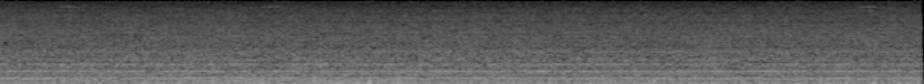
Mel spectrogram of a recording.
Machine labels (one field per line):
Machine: fan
